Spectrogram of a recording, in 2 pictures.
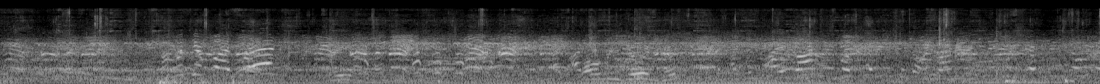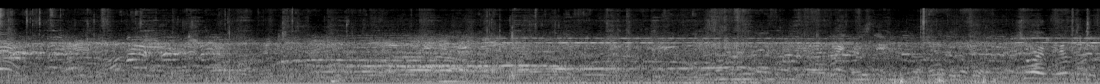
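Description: A crowd of people talk and shout outdoors.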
